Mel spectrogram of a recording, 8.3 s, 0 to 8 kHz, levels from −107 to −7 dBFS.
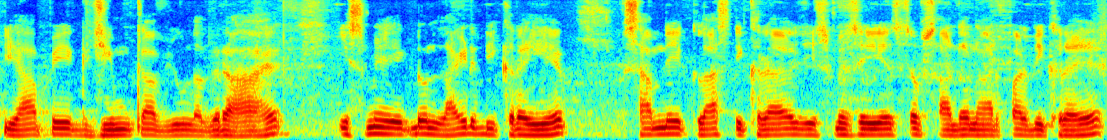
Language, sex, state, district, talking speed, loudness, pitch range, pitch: Hindi, male, Gujarat, Gandhinagar, 230 wpm, -15 LUFS, 115-130 Hz, 120 Hz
